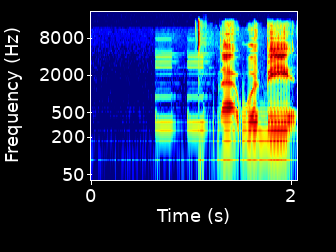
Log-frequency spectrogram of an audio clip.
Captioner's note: beep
